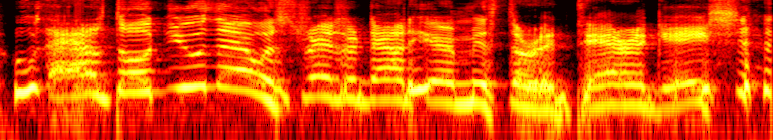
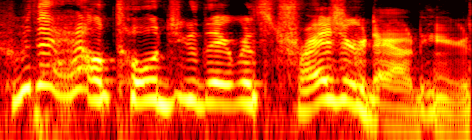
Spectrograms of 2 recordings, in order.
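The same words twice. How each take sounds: First: Very high mocking yell; angry, squawking mimicry; yelled, pissed off. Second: High, incredulous demand; indignant acted questioning. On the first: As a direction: throw the question back in a screechy parody. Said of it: "Gunk yelled, getting more pissed". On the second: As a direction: ask it sharply, pitched up. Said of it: "Sid asked". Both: A narrator's reading.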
